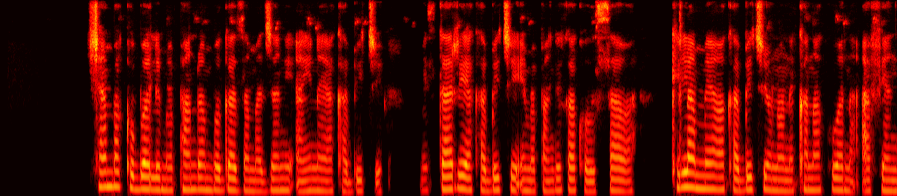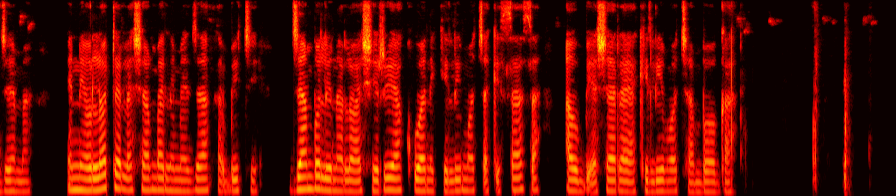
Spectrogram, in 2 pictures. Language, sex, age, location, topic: Swahili, female, 25-35, Nairobi, agriculture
